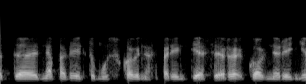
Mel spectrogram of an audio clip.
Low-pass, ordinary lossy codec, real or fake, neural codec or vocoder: 3.6 kHz; AAC, 32 kbps; real; none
